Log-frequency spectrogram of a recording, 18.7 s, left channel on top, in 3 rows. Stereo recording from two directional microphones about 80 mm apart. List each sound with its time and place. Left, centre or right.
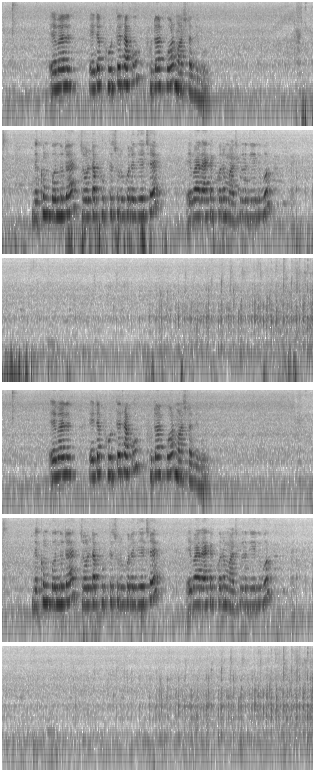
0.9 s speech: right
3.0 s speech: right
6.8 s speech: centre
16.8 s boiling: centre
